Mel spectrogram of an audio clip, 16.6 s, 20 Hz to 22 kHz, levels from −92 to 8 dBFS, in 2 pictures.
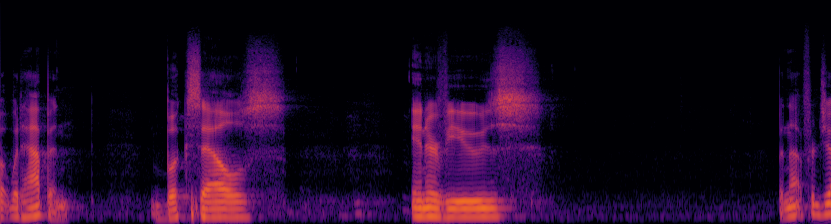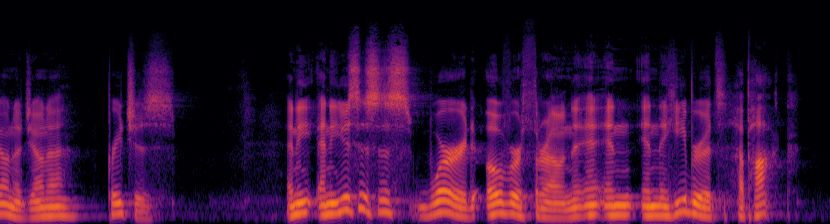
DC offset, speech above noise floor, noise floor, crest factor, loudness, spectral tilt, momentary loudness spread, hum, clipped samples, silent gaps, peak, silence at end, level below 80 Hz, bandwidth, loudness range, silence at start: under 0.1%; 45 dB; -74 dBFS; 20 dB; -29 LUFS; -5.5 dB/octave; 13 LU; none; under 0.1%; none; -10 dBFS; 0.55 s; -74 dBFS; 12.5 kHz; 8 LU; 0 s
